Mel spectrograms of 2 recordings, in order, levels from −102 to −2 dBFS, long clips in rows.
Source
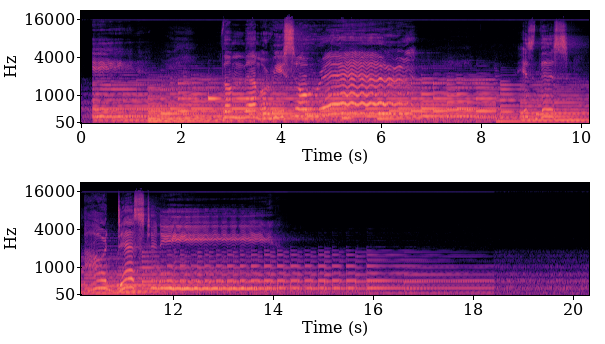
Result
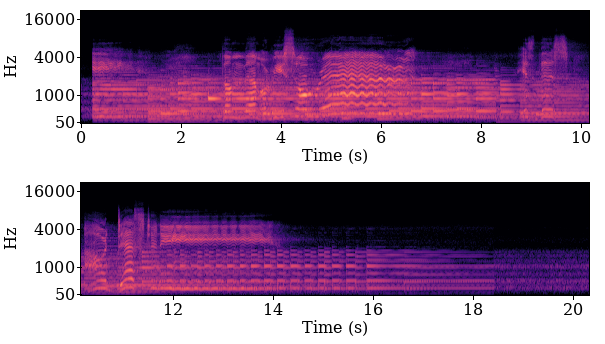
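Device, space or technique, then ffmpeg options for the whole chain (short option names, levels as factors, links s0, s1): phone earpiece: -af "highpass=480,equalizer=f=500:t=q:w=4:g=-5,equalizer=f=710:t=q:w=4:g=-10,equalizer=f=1100:t=q:w=4:g=7,equalizer=f=1700:t=q:w=4:g=4,equalizer=f=2500:t=q:w=4:g=5,equalizer=f=4200:t=q:w=4:g=10,lowpass=f=4500:w=0.5412,lowpass=f=4500:w=1.3066"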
